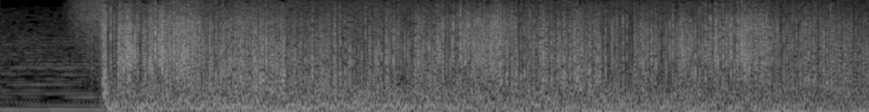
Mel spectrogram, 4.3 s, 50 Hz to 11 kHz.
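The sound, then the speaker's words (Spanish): Detonation of the first atomic bomb: a sudden massive blast opens into a loud, continuous, deep roaring rumble that carries on steadily to the end without voices. “El 16 de julio, mientras Truman recorría el Berlín bombardeado y preparaba la reunión del día siguiente con Stalin, los científicos detonaban la primera bomba atómica.”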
